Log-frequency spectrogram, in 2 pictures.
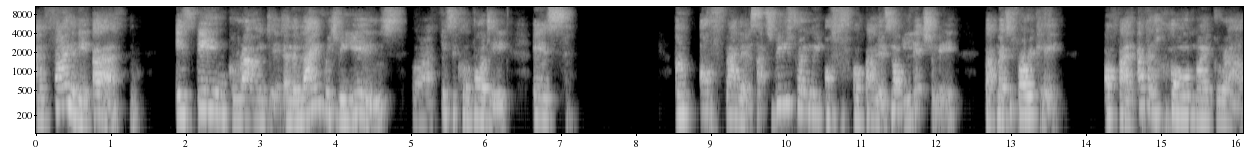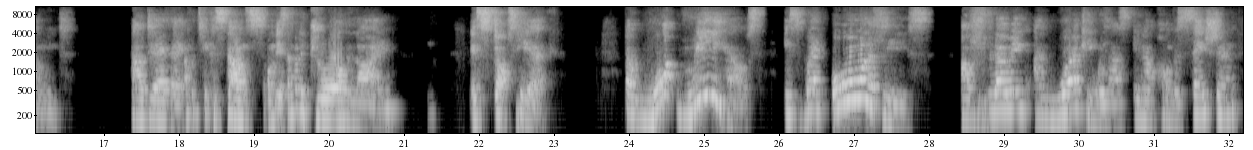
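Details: Adult woman, an actor and writer, with a self-reported stammer that she points out while speaking; stuttering.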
